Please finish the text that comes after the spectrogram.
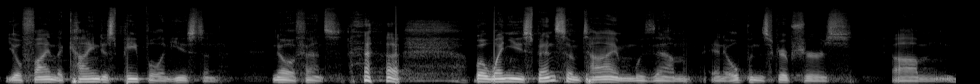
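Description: A middle-aged visiting pastor with a handheld mic, his voice going hoarse, speaking earnestly with many fillers. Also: low-pitched, in a large hall. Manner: warm, earnest greetings and prayer with frequent fillers. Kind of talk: sermon. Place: large church hall, on stage. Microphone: handheld microphone.

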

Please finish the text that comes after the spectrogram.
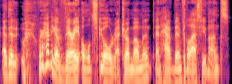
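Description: A man with a fairly low voice chats as a podcast guest. He is casual and enthusiastic about what he describes. The recording is dry and free of room sound. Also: expressive, normal speed, a little mellow, no room sound. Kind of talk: casual chat.

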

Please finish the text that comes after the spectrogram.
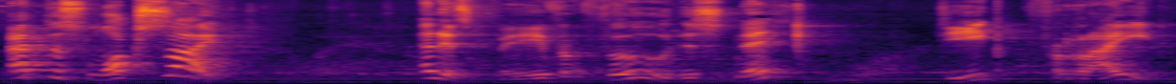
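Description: A man's voice: sits high, wildly swooping pitch, slow, sharp tone, exaggerated voice. A man voicing a small, cheeky, boastful brown mouse in Scots dialect for a story reading. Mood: sly, boastful. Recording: echoey room, faint noise.

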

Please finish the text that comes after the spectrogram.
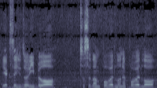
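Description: Male off-camera interviewer, very flat delivery, casual, with clear outdoor background noise. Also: mid-range voice.

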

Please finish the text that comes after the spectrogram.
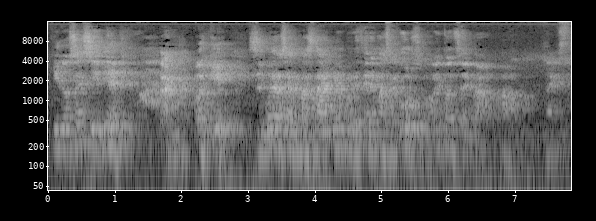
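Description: An older Italian-accented man gives a seminar lecture, halting and searching for words. His fairly high voice is picked up by a distant camera in a very echoey hall. Steady noise sits under the whole recording. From Italy. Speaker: guest lecturer. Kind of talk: academic seminar talk. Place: classroom hall with projector screen. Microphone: far camera in the audience.

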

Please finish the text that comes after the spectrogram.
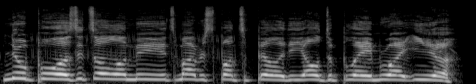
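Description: A man's voice: high voice, flat delivery, moderate pace, darkish tone, soft background music, close to an everyday voice. A man voicing an earnest, loyal young mobster in a game, urgently pleading with his boss.

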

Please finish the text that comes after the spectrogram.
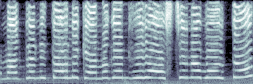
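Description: A performer voicing a devoted, excitable young female serpent attendant in a fairytale cartoon, eager and repetitive. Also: very high voice, fast talker. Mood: worried. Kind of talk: Bengali fairytale cartoon voice acting. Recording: loud music under the voice.

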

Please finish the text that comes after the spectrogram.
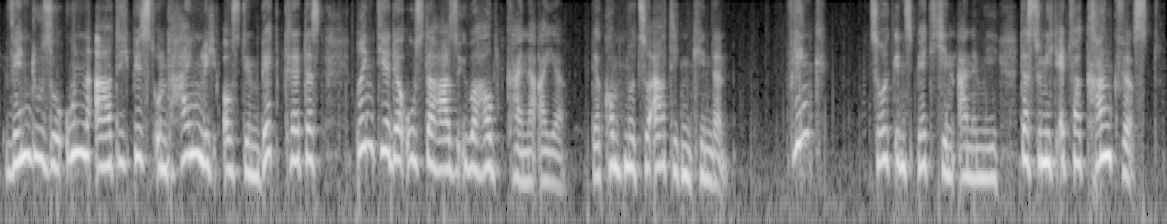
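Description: Lively, fussy nanny. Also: female voice, a little high, normal speed. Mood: scolding. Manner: scolding, coaxing. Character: fussy, strict but caring nanny. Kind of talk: children's audio play acting.

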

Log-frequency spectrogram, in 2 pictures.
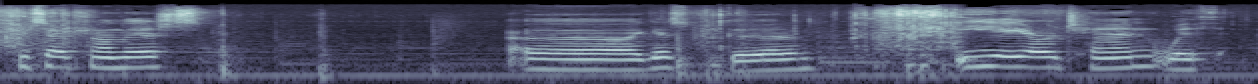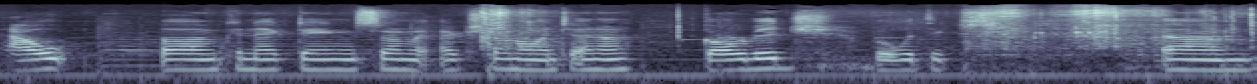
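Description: A hobbyist giving a casual, rambling show-and-tell in a small room at home, speaking haltingly near a handheld camera. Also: mid-range voice. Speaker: hobbyist presenting a radio collection. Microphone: handheld camera close by.

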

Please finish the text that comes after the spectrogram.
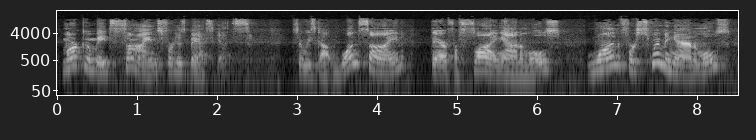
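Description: An American woman in her thirties reading a picture book aloud to children as a librarian, in an expressive, clearly paced way. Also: mid-range voice, slow pace. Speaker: children's librarian and storytime reader. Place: small bright indoor room.

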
